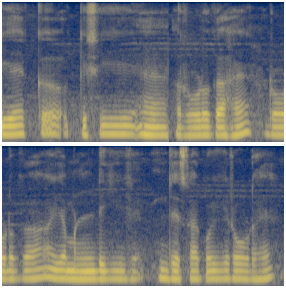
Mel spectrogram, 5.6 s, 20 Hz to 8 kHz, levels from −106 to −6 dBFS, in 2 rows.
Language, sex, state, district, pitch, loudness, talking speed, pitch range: Hindi, male, Uttar Pradesh, Muzaffarnagar, 125 Hz, -28 LUFS, 170 wpm, 125-135 Hz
